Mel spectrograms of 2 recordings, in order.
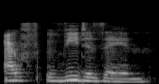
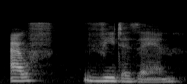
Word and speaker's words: auf Wiedersehen: songs from the sound of music it is auf wiedersehen okay auf wiedersehen so those are our ways to say hello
